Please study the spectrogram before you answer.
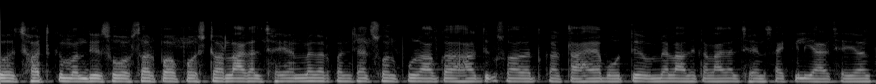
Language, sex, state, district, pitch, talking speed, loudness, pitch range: Maithili, male, Bihar, Madhepura, 140 Hz, 185 wpm, -32 LUFS, 140-145 Hz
